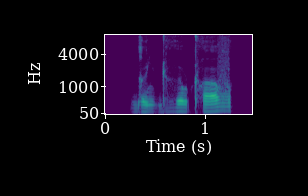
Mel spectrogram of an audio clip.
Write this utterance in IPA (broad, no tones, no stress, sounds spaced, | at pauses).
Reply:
ɡ ɘ ʎ ɖʱ ɨ w ʈʰ ɐ v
